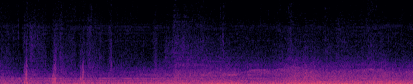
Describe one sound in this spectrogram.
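Hands scrape and thump while climbing over a ledge.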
